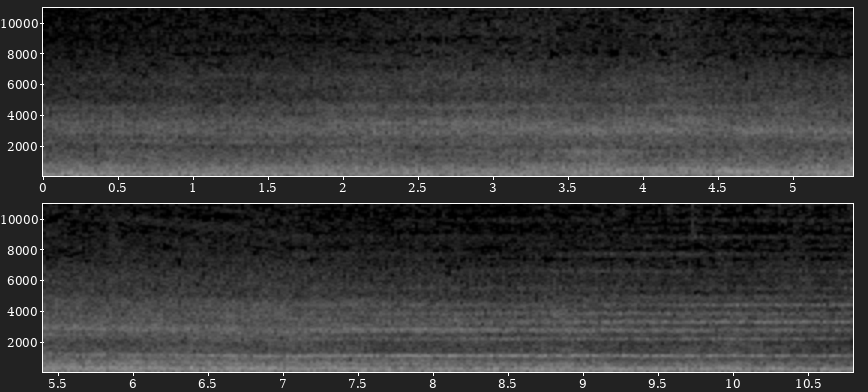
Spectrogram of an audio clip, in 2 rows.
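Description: Oslo Metro MX3000 electric train pulling into an underground platform: wheel and rail rumble, with a motor whine that falls in pitch as the train brakes. The whine then settles into a steady set of tones as the train slows to a stop.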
